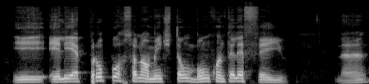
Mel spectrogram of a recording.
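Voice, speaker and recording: A speaker with a strong rural Minas Gerais accent talks at a moderate pace. The sound is dry and close, with no echo. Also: man, very clean recording, silent background. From Minas Gerais, Brazil (rural). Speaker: historian and YouTuber. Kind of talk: casual chat.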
